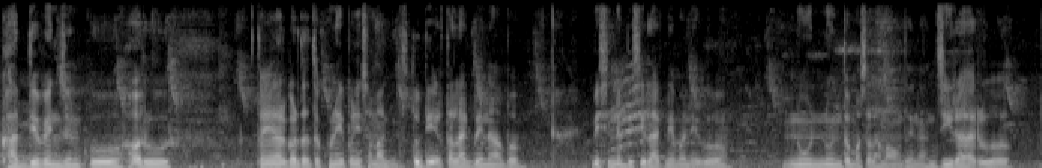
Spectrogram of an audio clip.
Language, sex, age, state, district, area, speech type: Nepali, male, 18-30, West Bengal, Kalimpong, rural, spontaneous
